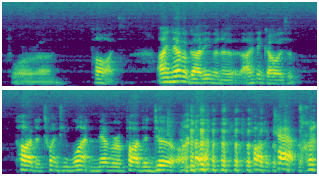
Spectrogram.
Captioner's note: laughter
